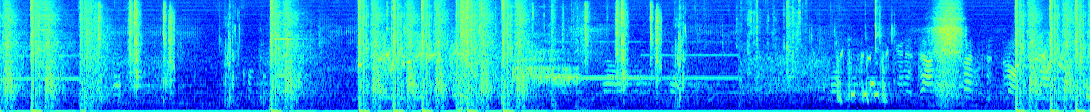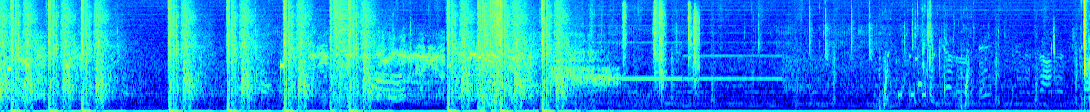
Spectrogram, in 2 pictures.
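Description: Rapid bursts of gunfire from the Half-Life video game, sharp cracking volleys repeating in clusters throughout, loud and close, with a voice speaking at times.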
